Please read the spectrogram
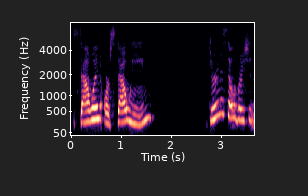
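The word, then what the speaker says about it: Samhain: h-a i-n and it's pronounced Sawa nor salween during the celebration of salen bonfires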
